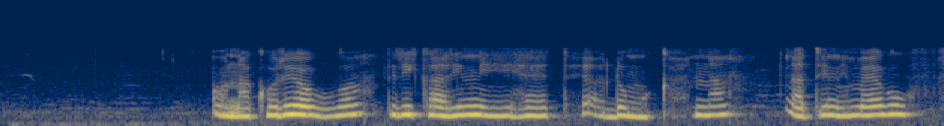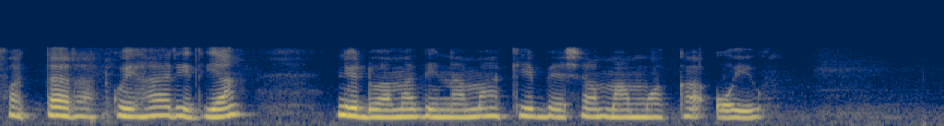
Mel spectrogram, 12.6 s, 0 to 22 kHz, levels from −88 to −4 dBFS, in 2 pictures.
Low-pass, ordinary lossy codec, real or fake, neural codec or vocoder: 5.4 kHz; none; real; none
